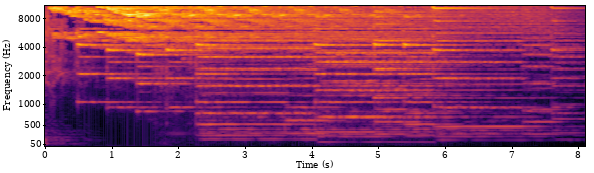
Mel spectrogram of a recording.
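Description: A pop song's opening plays clearly with no vocals yet: bright, chiming synth-like tones ring out, then a deep bass line enters and the full instrumental settles into a steady, even groove.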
